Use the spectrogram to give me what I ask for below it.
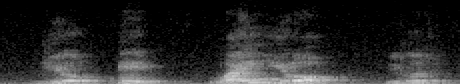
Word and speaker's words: Goethe: So generally H is silent in the middle. So maybe you can read it Goethe. Goethe.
